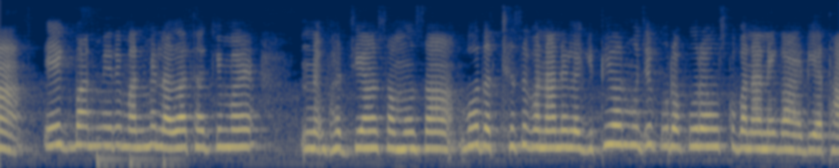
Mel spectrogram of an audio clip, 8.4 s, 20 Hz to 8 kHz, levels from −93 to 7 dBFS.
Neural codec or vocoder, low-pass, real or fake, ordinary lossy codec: none; 7.2 kHz; real; none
